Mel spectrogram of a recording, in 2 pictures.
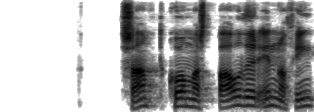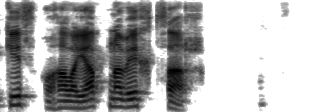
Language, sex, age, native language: Icelandic, male, 30-39, Icelandic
